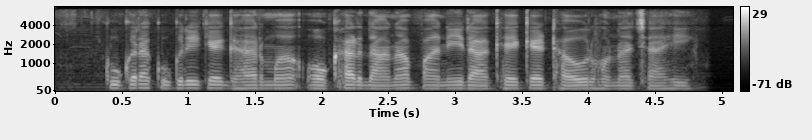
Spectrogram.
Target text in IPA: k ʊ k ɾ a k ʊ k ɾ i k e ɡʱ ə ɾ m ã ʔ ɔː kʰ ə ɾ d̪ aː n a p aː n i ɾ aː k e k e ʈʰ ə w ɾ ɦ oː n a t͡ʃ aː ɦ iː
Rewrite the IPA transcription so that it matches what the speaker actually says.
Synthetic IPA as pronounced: k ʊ k ɾ a k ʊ k ɾ i k e ɡʱ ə ɾ m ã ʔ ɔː kʰ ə ɾ d̪ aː n a p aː n i ɾ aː kʰ e k e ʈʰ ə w ɾ ɦ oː n a t͡ʃ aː ɦ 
